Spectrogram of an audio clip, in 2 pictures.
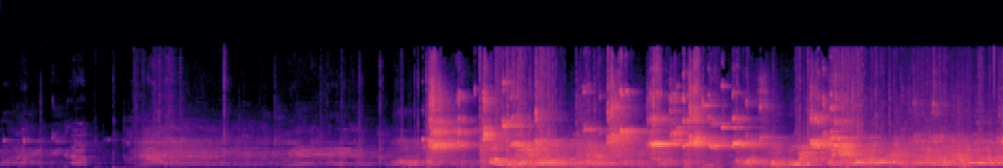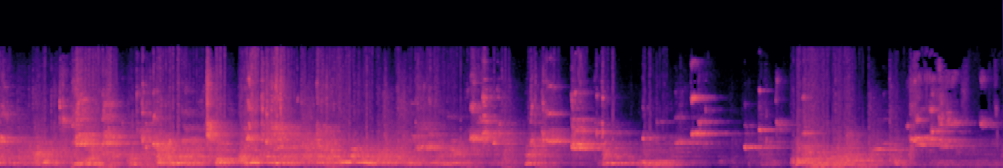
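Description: Live sound of a basketball game in a gym: a ball bouncing on the hardwood court amid the voices of players and spectators, much louder from about six seconds in.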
